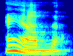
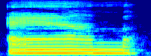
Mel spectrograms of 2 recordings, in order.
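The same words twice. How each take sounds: First: "am" short and quick, louder; said fast. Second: "Am" drawn out slowly; stretched out. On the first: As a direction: snap "am" out quickly. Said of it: "then say the word fast". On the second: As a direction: stretch "Am" long. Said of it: "stretch out the sounds". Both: Shown as a demonstration.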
